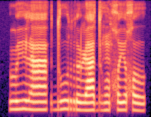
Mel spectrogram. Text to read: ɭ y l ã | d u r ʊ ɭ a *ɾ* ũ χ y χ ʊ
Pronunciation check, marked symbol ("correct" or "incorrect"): incorrect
